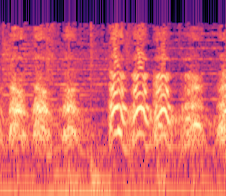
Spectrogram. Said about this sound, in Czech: Psi lutalice sve učestalije napadaju građane Sarajeva.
